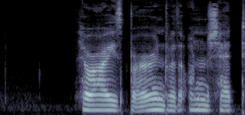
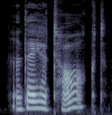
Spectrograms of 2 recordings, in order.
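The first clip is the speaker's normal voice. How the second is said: plain reading voice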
